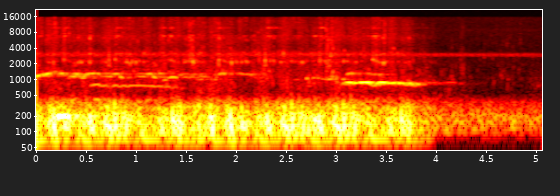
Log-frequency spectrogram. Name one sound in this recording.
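A fishing reel whirs as line is wound in.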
